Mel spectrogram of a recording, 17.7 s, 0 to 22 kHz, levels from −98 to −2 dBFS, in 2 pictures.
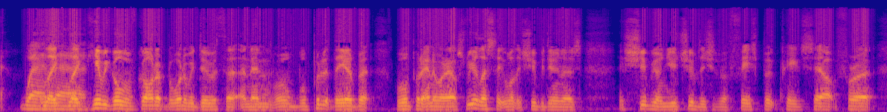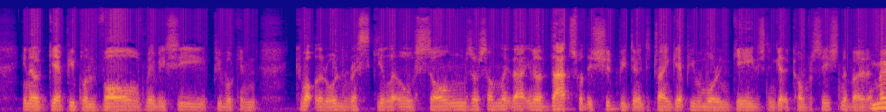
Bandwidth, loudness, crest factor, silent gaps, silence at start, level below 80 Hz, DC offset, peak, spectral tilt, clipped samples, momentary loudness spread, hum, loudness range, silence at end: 16.5 kHz; -31 LUFS; 22 dB; none; 0 s; -58 dBFS; under 0.1%; -10 dBFS; -5 dB/octave; under 0.1%; 10 LU; none; 6 LU; 0 s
